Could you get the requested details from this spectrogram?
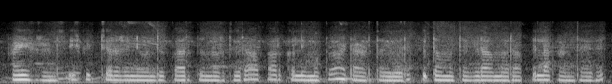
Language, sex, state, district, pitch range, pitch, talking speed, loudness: Kannada, female, Karnataka, Bijapur, 190-210 Hz, 195 Hz, 205 wpm, -18 LUFS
